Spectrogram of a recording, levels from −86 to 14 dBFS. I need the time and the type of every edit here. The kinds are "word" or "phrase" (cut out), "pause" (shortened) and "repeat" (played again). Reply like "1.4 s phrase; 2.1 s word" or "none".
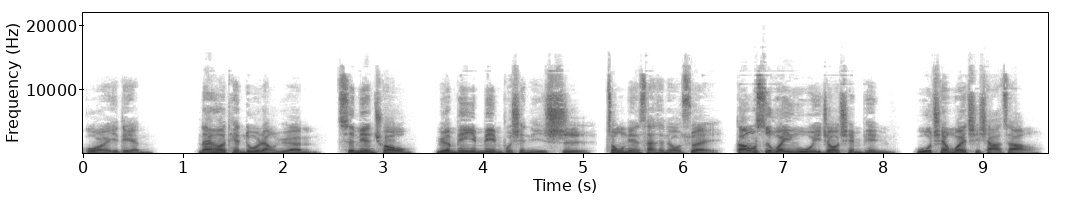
2.4 s pause; 5.1 s pause; 6.4 s pause; 8.2 s pause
